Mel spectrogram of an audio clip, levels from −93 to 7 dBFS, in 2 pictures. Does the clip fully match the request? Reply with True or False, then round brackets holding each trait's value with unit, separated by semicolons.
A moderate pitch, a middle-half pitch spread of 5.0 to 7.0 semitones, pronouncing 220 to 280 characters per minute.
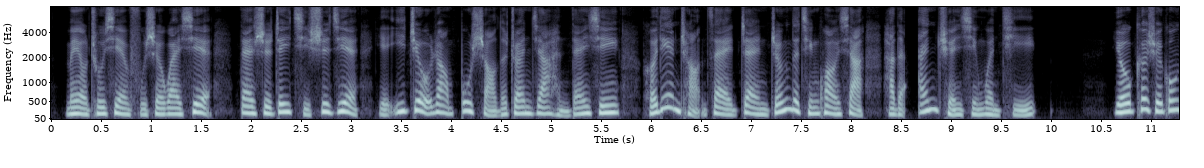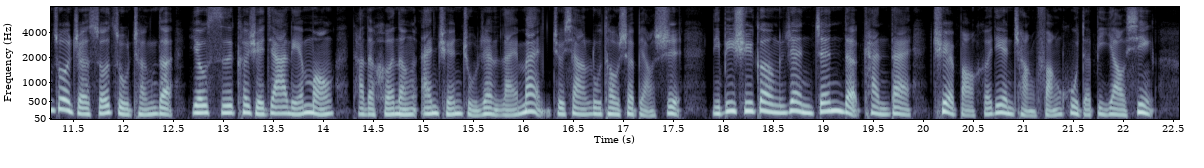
True (170 Hz; 5.3 semitones; 260 characters per minute)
